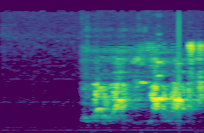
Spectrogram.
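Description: Zebra's barking call played through a phone's speaker: a run of short, yelping barks starting about a second in.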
